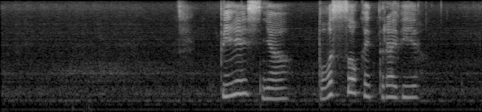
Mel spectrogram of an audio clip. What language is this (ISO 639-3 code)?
rus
